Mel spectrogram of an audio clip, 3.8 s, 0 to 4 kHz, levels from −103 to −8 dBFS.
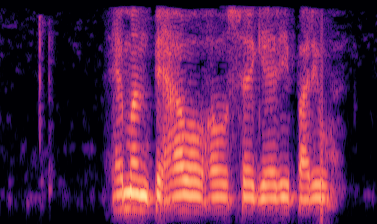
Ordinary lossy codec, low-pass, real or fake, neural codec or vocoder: MP3, 24 kbps; 3.6 kHz; fake; vocoder, 44.1 kHz, 128 mel bands every 256 samples, BigVGAN v2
